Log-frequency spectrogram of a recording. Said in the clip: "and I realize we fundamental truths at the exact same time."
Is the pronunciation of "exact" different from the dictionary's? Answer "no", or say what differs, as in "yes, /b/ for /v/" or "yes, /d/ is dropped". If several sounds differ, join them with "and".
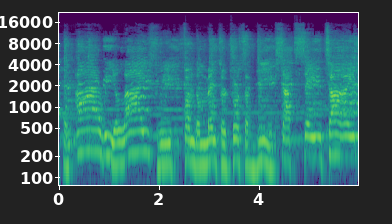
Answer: yes, /k/ is dropped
